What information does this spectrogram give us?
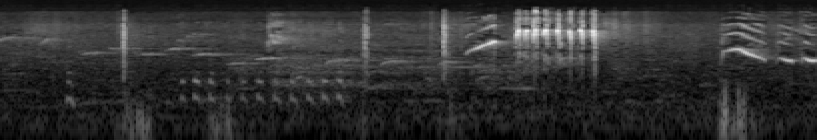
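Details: White-rumped shama, agitated fighter used to provoke other birds, giving soft low warbled notes, then a high descending whistle, a fast sharp rattle and further falling whistles.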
